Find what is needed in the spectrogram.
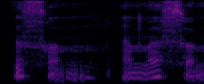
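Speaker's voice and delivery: plain reading voice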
